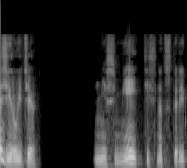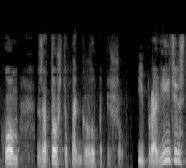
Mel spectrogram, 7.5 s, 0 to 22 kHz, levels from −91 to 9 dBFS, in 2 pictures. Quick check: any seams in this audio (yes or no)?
yes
